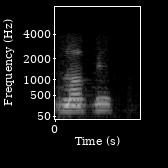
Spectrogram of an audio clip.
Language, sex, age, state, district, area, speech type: Marathi, male, 30-45, Maharashtra, Amravati, rural, conversation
